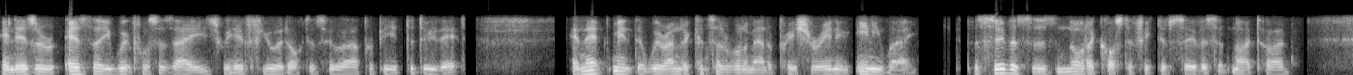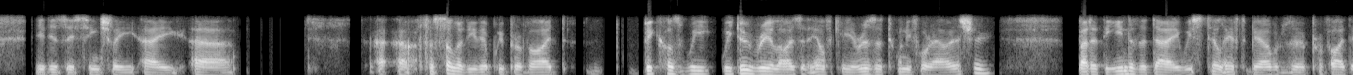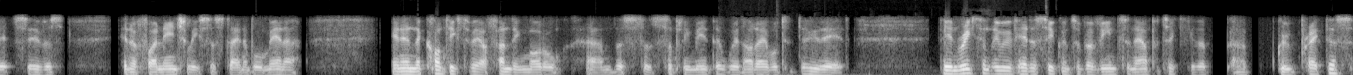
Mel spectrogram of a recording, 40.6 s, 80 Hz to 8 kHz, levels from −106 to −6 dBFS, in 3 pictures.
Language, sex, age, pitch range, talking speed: English, male, 50-69, 110-130 Hz, 170 wpm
